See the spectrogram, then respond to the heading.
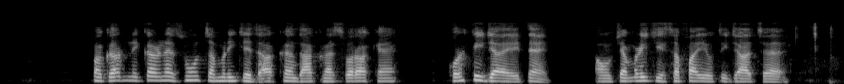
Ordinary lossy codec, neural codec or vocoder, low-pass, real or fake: MP3, 64 kbps; codec, 16 kHz, 1.1 kbps, Voila-Tokenizer; 7.2 kHz; fake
